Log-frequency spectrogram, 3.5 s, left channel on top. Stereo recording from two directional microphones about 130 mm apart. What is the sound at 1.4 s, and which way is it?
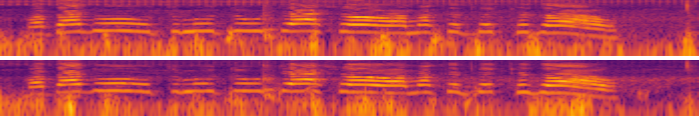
Child singing, 90° right.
